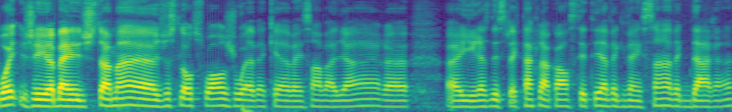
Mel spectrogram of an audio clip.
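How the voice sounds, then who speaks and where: Against a quiet background, a man speaks at medium pitch and a moderate pace in a monotone, flat intonation. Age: 30s. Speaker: singer-songwriter. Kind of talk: interview. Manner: halting.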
